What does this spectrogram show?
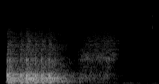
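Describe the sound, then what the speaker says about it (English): Fireworks on the first day of Lunar New Year go off as a rapid crackling burst, like a string of firecrackers, loud at first and then fading into a softer second crackle before falling quiet. "you hear the fireworks?"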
